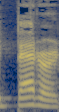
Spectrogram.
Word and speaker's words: better: 那我们注意 better 这个单词呢，里面的这个 t 是要半浊了，读成一个 flap t，舌尖呢是在这个天花板的位置轻轻的一弹而过，不是在上齿龈的位置，是往后走啊。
